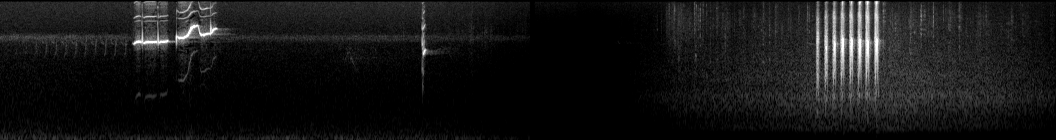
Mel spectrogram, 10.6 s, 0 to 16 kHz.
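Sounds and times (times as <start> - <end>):
Brown-headed Cowbird high chips: 8.0 - 9.3.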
